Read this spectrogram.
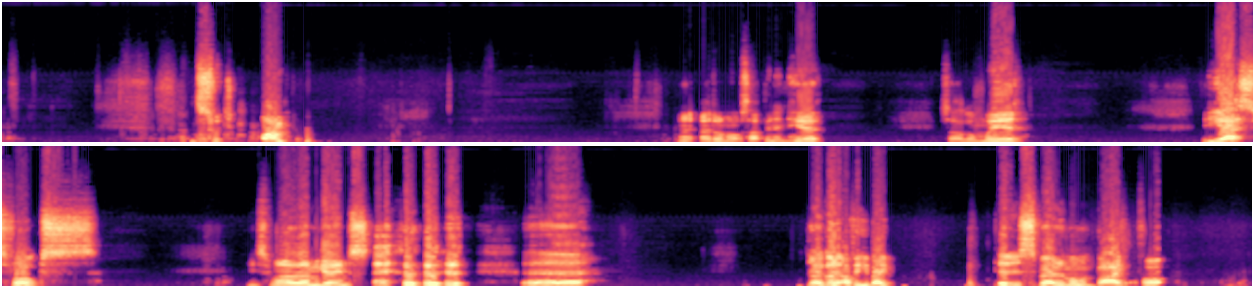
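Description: A man speaks calmly into a close microphone, in bursts with pauses.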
